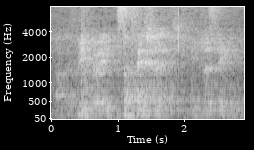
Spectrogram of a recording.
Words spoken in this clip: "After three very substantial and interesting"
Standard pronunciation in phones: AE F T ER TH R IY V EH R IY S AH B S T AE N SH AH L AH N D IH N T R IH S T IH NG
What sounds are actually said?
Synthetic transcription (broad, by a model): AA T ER S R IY V EH R IY S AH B S T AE N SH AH L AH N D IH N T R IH S T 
